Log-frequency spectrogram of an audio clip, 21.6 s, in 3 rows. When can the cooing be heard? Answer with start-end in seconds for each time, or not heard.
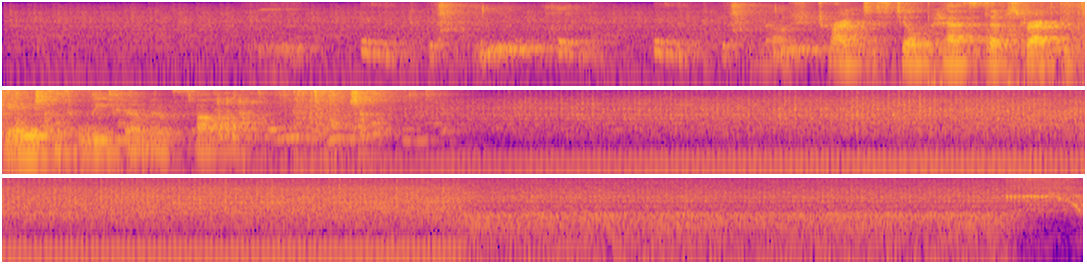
1.6-10.2.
